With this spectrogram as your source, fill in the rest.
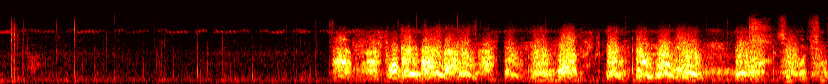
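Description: Several dogs bark in loud, overlapping bursts at close range after a quiet stretch, the barking continuing rapidly and irregularly to the end.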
